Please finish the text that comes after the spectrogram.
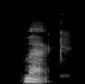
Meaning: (noun) 1. An individual skilled in the art of seduction using verbal skills; a seducer 2. A pimp or procurer; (verb) 1. To act as pimp; to pander 2. To seduce or flirt with
- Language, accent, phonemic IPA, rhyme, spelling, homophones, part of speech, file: English, Australia, /mæk/, -æk, mack, mac / Mac / Mack, noun / verb, En-au-mack.ogg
